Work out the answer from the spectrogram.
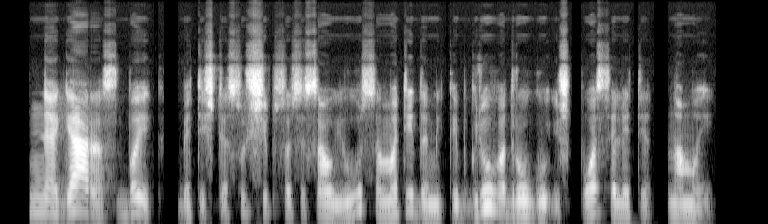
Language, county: Lithuanian, Utena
